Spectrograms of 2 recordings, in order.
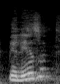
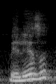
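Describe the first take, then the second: Both takes have the same delivery.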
